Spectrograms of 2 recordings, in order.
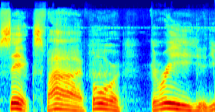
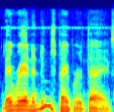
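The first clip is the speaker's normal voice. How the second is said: ordinary talk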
